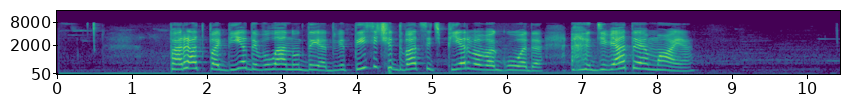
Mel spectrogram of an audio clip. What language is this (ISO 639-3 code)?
rus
